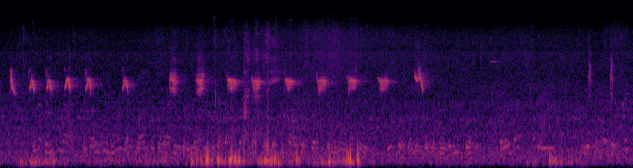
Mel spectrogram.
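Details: Bird singing in the morning, heard daily outside a home: a run of short, clipped high chirps repeated about twice a second, then scattered notes, over low rumbling background noise and faint voices.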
